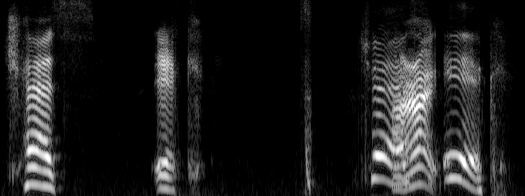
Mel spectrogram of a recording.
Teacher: Chiswick. Emphasis on the first syllable.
